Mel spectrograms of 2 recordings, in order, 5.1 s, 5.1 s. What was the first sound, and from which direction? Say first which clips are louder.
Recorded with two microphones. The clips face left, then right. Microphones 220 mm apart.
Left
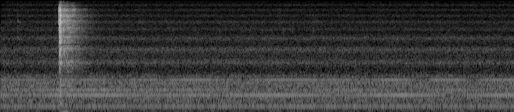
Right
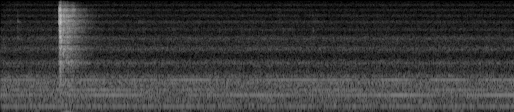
Breaking glass: left 3 dB; 85° left.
